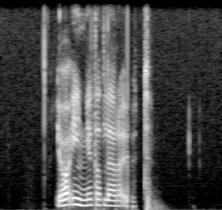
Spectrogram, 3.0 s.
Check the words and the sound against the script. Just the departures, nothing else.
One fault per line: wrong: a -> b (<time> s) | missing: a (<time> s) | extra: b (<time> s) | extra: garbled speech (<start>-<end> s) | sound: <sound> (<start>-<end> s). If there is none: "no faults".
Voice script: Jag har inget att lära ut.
sound: dropout (1.7-1.8 s)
